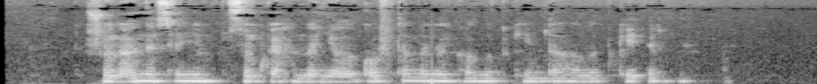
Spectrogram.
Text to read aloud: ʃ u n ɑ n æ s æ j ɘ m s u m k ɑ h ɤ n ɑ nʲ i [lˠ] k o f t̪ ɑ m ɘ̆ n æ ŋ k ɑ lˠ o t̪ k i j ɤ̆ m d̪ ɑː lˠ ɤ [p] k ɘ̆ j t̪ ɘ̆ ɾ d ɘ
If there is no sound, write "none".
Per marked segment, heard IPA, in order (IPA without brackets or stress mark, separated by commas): lˠ, p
